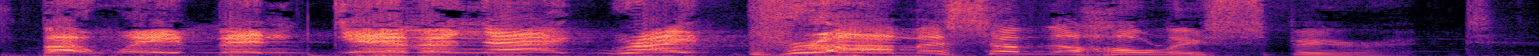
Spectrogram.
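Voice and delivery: loud, high, shouting sermon voice; full-force preaching. Acted. Preacher shouting to his church about rejecting truth, full-force preaching. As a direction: drive it home from the pulpit.

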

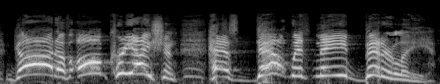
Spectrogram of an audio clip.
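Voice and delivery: slow, loud, high and bitter cry; bitter outcry. Acted. Naomi crying out against God, slow and loud. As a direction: drag out every word of the grievance. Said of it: "She said".

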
